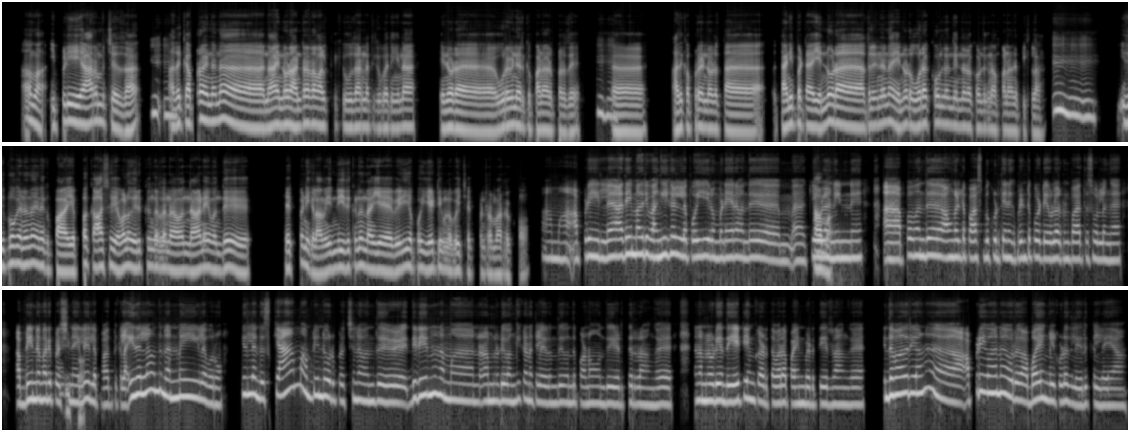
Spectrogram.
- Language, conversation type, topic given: Tamil, podcast, பணத்தைப் பயன்படுத்தாமல் செய்யும் மின்னணு பணப்பரிமாற்றங்கள் உங்கள் நாளாந்த வாழ்க்கையின் ஒரு பகுதியாக எப்போது, எப்படித் தொடங்கின?
- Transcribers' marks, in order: drawn out: "என்னன்னா"; drawn out: "அ"; in English: "அக்கவுண்ட்ல"; in English: "அக்கவுண்ட்க்கு"; in English: "செக்"; in English: "ஏடிஎம்ல"; in English: "செக்"; in English: "க்யூல"; in English: "பாஸ்புக்"; in English: "பிரிண்ட்"; other background noise; in English: "ஸ்கேம்"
